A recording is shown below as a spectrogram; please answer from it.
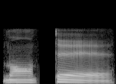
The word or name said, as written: Monteux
